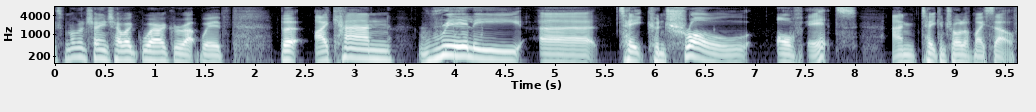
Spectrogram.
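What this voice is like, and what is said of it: Posh British accent. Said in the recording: “my accent to an American audience is like, oh, it's this British guy ... in the UK, like, I talk and it's like, oh, this guy is posh”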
